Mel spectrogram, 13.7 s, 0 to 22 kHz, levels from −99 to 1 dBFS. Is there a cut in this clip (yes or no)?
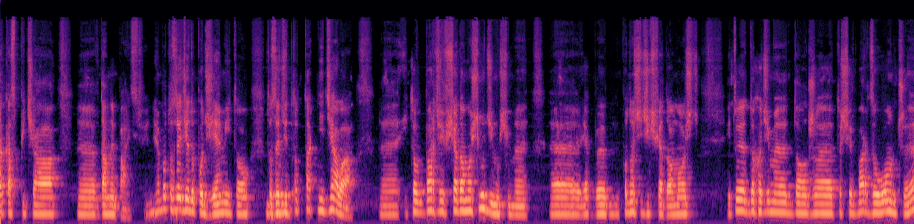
yes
